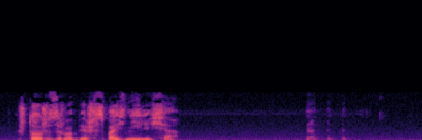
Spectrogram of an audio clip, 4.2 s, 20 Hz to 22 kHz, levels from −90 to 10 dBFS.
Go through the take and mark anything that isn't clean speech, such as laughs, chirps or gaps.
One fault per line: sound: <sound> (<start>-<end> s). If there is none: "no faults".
sound: laugh (3.0-3.5 s)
